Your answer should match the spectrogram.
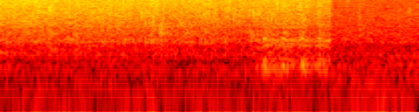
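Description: Sliced medium-sized big onions drop into hot oil for an ivy gourd stir fry, giving a steady close sizzle and hiss that steps down slightly near the end.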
